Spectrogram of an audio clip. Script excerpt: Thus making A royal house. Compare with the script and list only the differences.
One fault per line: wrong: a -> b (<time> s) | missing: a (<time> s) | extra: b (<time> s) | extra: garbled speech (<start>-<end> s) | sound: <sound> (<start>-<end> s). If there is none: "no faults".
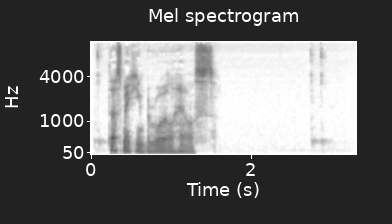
no faults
